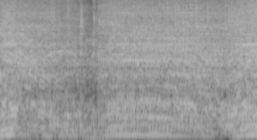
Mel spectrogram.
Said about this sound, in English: And then what's the very next scene? Him in a hardware store trying out chainsaws.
